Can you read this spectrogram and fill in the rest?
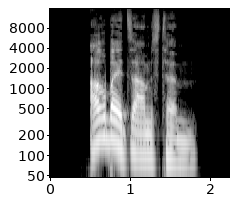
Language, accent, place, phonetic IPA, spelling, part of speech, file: German, Germany, Berlin, [ˈaʁbaɪ̯tzaːmstəm], arbeitsamstem, adjective, De-arbeitsamstem.ogg
- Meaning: strong dative masculine/neuter singular superlative degree of arbeitsam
